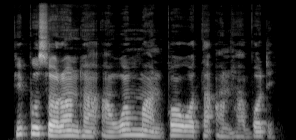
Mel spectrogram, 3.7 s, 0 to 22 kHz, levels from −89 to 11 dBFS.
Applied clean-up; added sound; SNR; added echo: neural mask model Resemble Enhance denoiser.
